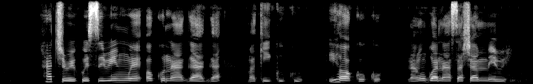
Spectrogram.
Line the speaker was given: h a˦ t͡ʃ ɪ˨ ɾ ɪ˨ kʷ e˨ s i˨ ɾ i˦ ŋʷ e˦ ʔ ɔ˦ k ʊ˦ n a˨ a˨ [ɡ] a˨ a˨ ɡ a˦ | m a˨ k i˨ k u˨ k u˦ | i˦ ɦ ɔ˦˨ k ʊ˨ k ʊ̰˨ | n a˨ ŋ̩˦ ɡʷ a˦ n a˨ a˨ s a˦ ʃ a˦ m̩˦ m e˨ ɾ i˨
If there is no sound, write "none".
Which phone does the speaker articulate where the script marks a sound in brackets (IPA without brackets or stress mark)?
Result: ɡ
